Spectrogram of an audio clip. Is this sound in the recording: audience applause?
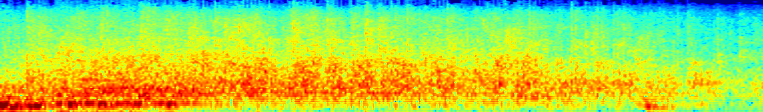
yes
